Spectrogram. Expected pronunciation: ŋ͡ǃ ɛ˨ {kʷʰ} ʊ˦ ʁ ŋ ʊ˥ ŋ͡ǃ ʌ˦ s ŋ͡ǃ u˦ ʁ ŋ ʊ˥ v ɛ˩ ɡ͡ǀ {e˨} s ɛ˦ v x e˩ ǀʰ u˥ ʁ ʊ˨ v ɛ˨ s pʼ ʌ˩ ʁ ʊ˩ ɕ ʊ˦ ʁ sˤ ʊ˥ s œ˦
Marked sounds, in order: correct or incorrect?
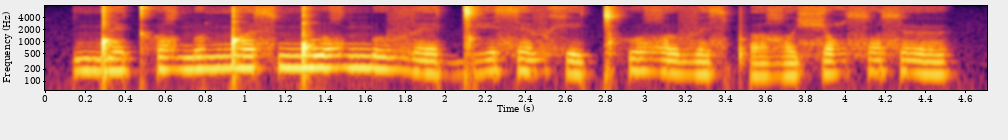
incorrect: kʰ, incorrect: e˥

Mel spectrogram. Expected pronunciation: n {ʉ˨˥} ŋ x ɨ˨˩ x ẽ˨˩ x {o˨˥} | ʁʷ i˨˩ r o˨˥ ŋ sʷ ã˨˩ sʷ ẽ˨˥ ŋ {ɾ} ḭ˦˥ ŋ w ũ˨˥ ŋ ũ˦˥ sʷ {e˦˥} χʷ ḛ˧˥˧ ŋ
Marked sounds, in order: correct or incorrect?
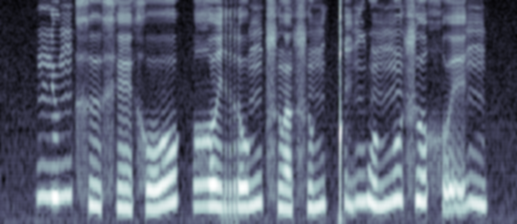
incorrect: ʉ˦˥, correct, incorrect: ǃ, incorrect: i˦˥

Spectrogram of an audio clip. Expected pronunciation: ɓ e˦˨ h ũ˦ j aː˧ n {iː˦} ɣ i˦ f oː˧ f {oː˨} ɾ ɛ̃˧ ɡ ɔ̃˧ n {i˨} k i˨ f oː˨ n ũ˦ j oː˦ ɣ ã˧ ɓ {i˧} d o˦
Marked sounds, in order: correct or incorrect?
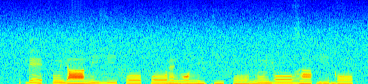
incorrect: i˦, incorrect: oː˦, correct, incorrect: i˦

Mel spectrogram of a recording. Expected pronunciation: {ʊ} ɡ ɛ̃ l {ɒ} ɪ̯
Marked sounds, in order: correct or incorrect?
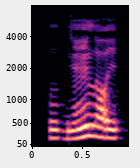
correct, correct

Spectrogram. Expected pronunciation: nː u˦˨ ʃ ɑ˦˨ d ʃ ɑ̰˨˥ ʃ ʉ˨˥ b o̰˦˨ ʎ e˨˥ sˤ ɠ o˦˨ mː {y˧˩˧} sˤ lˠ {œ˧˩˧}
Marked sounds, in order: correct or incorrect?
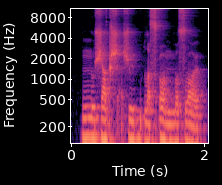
correct, correct

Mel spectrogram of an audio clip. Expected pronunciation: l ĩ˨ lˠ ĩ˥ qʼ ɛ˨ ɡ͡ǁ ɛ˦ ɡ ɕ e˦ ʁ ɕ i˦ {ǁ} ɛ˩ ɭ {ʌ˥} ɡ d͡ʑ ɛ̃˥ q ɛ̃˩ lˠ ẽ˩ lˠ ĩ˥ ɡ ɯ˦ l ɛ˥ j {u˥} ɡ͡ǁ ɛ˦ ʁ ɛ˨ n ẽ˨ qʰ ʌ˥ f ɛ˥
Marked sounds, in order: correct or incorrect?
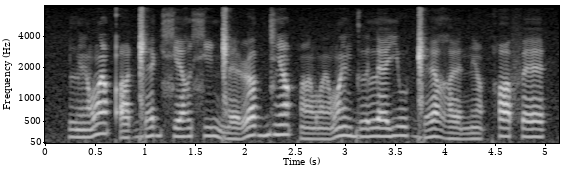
incorrect: ŋ͡ǁ, correct, correct

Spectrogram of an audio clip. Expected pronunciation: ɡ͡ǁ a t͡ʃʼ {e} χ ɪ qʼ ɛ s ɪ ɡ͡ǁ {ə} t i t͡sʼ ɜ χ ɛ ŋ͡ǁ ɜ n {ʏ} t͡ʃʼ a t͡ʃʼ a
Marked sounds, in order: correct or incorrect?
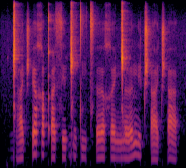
incorrect: ɛ, correct, incorrect: ɪ

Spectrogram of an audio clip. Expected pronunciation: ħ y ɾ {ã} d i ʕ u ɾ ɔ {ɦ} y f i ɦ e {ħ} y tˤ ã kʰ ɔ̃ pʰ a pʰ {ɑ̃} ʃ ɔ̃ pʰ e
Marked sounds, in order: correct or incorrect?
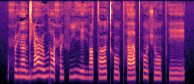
correct, incorrect: ħ, incorrect: ɦ, incorrect: ɔ̃

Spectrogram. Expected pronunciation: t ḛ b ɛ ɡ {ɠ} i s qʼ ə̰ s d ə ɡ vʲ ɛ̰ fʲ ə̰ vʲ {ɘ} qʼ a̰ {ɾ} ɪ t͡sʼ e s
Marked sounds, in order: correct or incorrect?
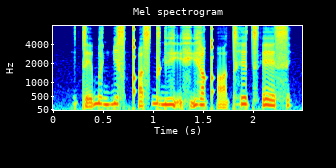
correct, incorrect: ɛ, incorrect: tʰ

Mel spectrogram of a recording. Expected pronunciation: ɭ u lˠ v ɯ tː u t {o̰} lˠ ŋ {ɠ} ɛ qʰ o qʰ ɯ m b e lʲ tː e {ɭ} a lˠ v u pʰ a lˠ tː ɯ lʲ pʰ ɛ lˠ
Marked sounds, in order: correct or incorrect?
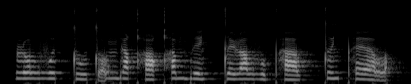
correct, incorrect: ɡ, correct

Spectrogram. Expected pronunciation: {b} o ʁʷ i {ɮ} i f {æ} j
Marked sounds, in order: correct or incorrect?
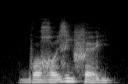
correct, incorrect: z, incorrect: ɛ

